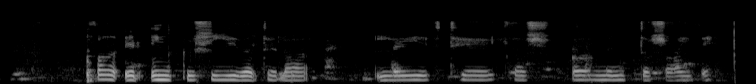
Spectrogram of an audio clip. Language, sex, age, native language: Icelandic, female, 60-69, Icelandic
